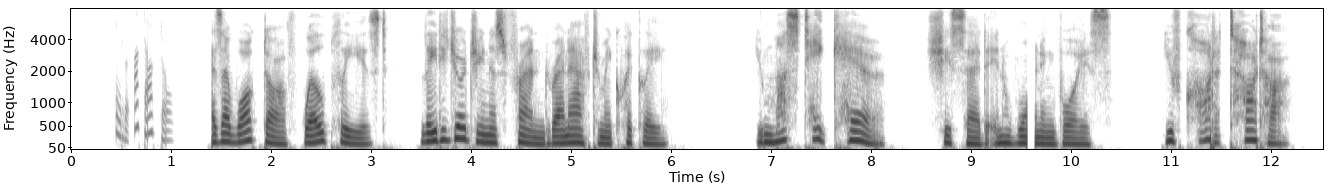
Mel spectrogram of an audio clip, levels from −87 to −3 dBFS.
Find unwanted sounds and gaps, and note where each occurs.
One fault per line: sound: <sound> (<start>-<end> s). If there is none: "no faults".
sound: chirp (0.5-1.1 s)
sound: dropout (9.6-9.7 s)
